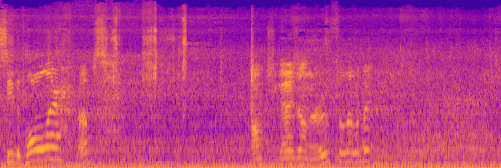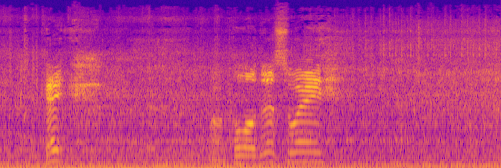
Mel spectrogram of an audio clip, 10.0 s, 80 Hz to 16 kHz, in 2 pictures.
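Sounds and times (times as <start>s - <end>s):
truck diesel engine rumbling: 0.0s - 10.0s.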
